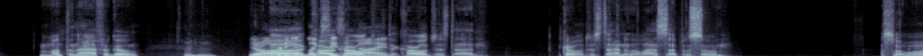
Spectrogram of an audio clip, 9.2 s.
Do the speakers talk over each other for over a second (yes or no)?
yes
